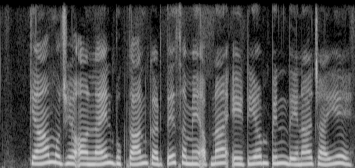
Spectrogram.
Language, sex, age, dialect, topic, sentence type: Hindi, female, 18-24, Marwari Dhudhari, banking, question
